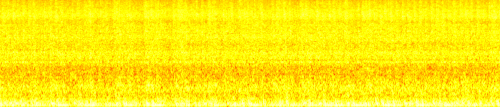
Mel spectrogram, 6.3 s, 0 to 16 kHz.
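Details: 1955 Bel Air, newly installed 572 big block (860hp), hydraulic roller, new headers, loud 40 series Flowmaster exhaust to rear: first run, deep steady even idle, no valvetrain tapping; ECU learning; normal idle.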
